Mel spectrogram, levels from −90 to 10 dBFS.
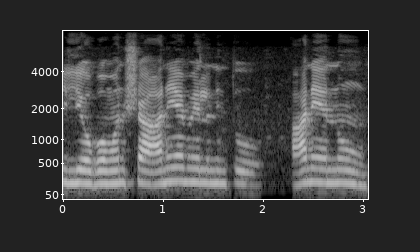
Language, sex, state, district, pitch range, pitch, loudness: Kannada, male, Karnataka, Gulbarga, 185-195 Hz, 190 Hz, -18 LUFS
